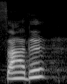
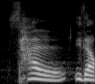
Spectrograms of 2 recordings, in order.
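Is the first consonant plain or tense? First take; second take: tense; plain. First: The first consonant is a tense s. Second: The first consonant is a plain s. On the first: The speaker calls it right. "쌀 발음을 잘 못하시는 지역 있잖아요" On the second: The speaker calls it wrong. "쌀을 살이라고 하잖아요"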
